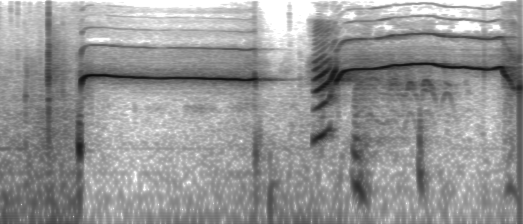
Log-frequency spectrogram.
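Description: A child blows two long, loud whistle blasts, each held steadily for a couple of seconds with a short gap between, preceded by faint voices.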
